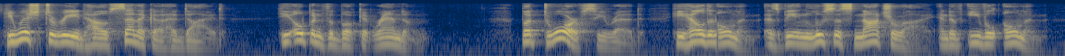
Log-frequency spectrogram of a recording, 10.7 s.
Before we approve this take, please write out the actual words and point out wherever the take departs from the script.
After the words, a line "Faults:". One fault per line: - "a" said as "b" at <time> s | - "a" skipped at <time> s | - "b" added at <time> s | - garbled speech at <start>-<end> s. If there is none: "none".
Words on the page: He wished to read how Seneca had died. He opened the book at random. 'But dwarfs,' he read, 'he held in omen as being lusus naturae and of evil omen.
He wished to read how Seneca had died. He opened the book at random. 'But dwarfs,' he read, 'he held in omen as being lusus naturae and of evil omen.
Faults:
none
